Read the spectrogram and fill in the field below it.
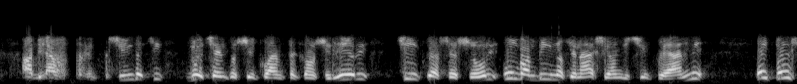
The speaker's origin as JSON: {"language": "Italian", "region": "Lombardy", "country": "Italy", "said": "Abbiamo 8.000 comuni, io sono bergamasco, se prendiamo le nostre valli"}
